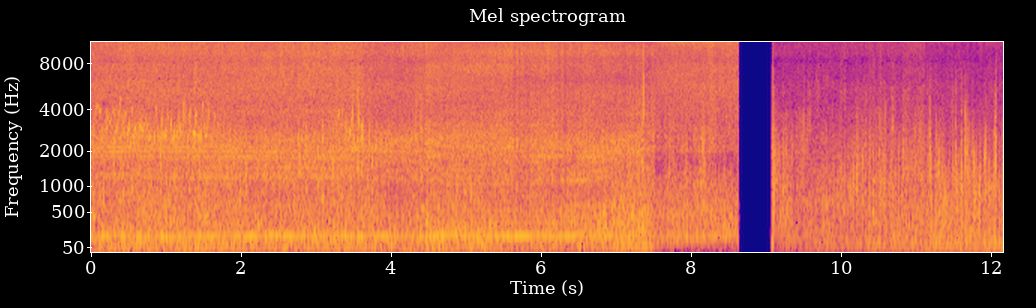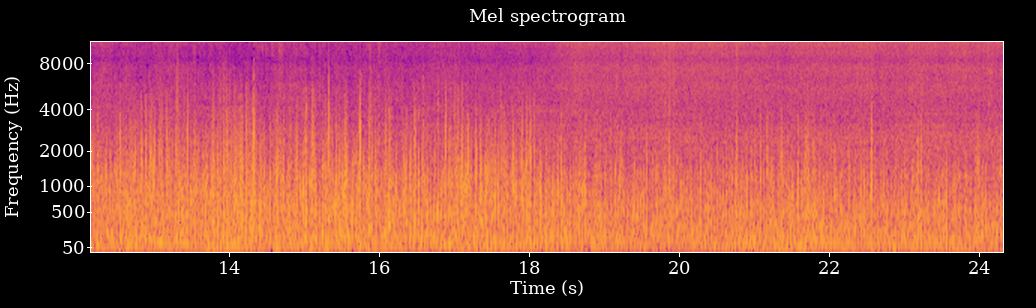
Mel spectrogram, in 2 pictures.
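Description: Wind rushes past loudly in gusts.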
